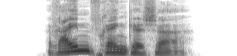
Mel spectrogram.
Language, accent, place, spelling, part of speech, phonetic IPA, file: German, Germany, Berlin, rheinfränkischer, adjective, [ˈʁaɪ̯nˌfʁɛŋkɪʃɐ], De-rheinfränkischer.ogg
- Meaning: inflection of rheinfränkisch: 1. strong/mixed nominative masculine singular 2. strong genitive/dative feminine singular 3. strong genitive plural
